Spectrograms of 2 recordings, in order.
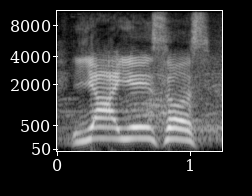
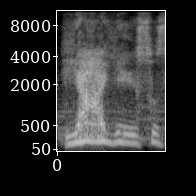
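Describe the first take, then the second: First: It is said at a very loud volume. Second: It is said at a quieter volume.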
